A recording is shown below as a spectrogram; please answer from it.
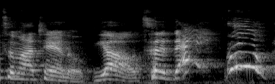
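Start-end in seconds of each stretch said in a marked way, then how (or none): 2.2-2.7 high, loud happy whoop; excited whoop. Real, not acted. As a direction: let out a big joyful woo. Excited cheer before announcement.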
